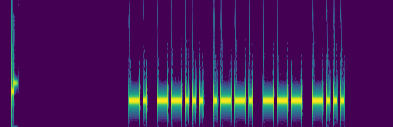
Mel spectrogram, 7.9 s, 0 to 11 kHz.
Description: Morse code, heard as a keyed tone, about 17 wpm, 700 Hz. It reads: N7POB
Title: USA Call Signs - 5 Characters - 17wpm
